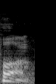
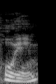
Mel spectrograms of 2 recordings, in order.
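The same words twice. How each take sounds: First: "poem" with a weak second vowel, po-um; correct pronunciation. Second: "poem" with a clear "im" ending, po-eem; mispronunciation. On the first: Teacher giving the correct way to say it. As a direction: say "poem" as po-um, falling. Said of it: "The correct way to say it". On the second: Teacher showing how some people say it, mispronounced. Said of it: "some people say poem". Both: Shown as a demonstration.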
